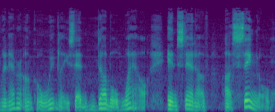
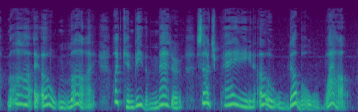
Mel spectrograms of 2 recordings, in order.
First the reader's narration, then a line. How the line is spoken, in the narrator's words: exclaiming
